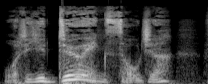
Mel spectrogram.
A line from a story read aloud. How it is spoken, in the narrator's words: Vor snarled in Rin's face, so close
